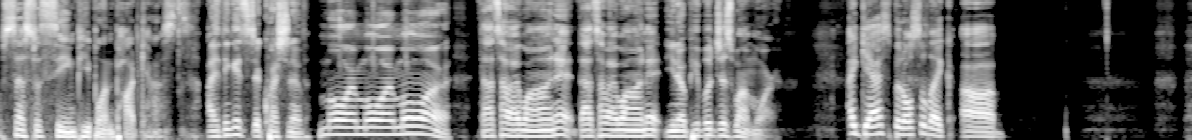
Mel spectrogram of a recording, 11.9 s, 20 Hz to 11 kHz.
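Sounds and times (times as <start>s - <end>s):
speech: 0.0s - 7.8s, 8.5s - 10.1s
breathing against microphone: 4.5s - 4.8s, 7.9s - 8.5s, 10.1s - 11.9s.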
